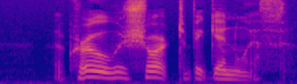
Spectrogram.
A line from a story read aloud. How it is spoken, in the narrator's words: he said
